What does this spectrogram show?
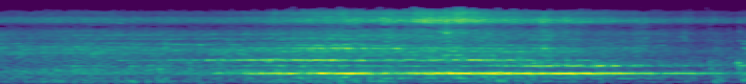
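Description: Electric multiple-unit (EMU) local train moving past at close range, its wheels rumbling on the track, with a steady horn-like tone that swells about two seconds in and fades near the end.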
